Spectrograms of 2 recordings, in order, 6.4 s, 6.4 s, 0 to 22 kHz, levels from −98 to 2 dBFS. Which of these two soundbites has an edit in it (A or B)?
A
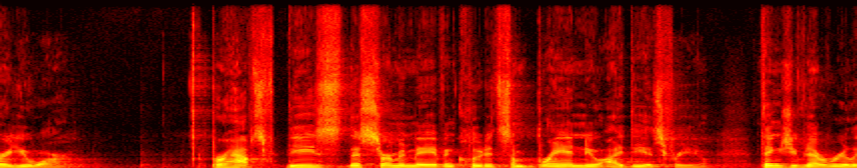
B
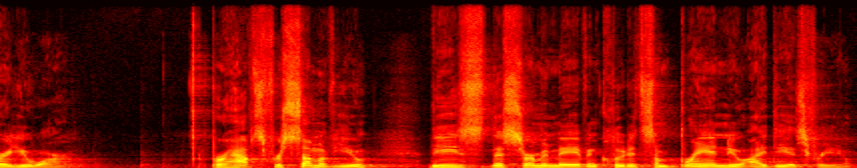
A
